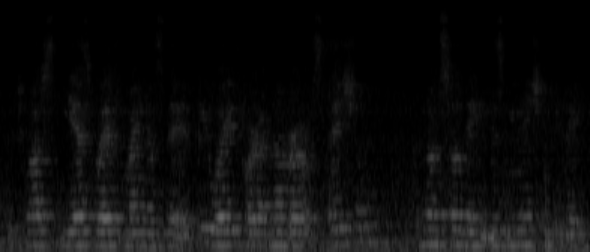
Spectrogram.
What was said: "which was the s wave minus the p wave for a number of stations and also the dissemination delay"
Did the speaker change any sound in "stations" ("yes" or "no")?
yes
